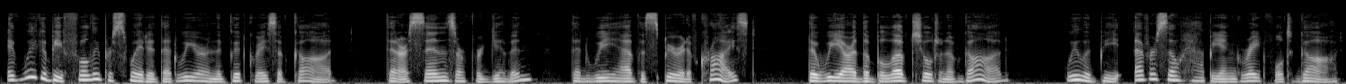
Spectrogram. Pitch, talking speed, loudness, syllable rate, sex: 160 Hz, 200 wpm, -18 LUFS, 5.5 syllables/s, female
